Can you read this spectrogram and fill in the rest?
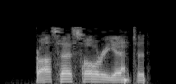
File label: "process-oriented", english; adjectives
